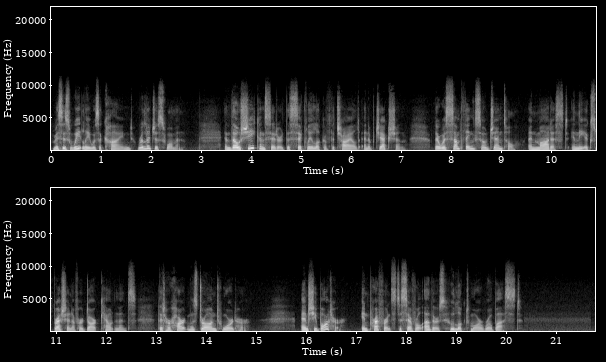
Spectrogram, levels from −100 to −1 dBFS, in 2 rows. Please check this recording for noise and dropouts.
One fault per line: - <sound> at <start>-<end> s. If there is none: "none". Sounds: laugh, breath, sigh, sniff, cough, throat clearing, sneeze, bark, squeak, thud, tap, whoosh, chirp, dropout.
none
